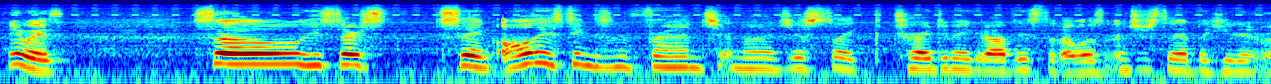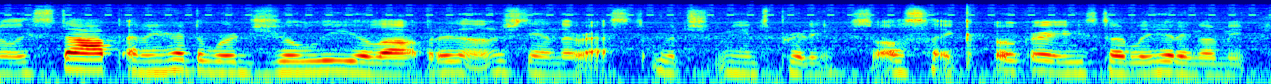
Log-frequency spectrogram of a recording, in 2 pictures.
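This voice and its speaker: A woman's voice: medium pitch, steady tone, fast talker, hardly any pauses, a little mellow, a little hiss or hum, low-quality recording. A young woman in a casual storytelling vlog, rambling and filling her speech with "like" and "um.". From United States. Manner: rambling, heavy on "like" and "um" fillers. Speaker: vlogger.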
